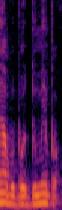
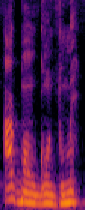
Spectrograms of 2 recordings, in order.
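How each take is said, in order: First: The first word is said as Abobo. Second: The first word is said as Agbongon. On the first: It sounds like a locality of the Bobo subgroup. The speaker calls it wrong. "ordinairement, les gens prononcent Abobo Doumé" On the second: It means the beach of the warriors. The speaker calls it right. "Donc c'est Agbongon Doumé"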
